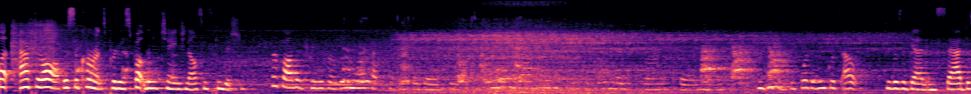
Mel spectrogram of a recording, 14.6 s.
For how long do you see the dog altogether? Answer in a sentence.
You can hear the dog for 5 seconds altogether.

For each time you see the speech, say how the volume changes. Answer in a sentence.
You can hear the speech from 0.0 to 14.5 s, getting quieter then louder.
